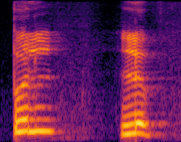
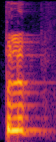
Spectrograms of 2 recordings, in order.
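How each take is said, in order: First: "पुलुप" slow and high, split as पुल, लुप; syllable by syllable. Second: Said in the usual way. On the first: Shown as a demonstration. Teacher showing children two syllables, syllable by syllable. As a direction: break "पुलुप" into two raised beats. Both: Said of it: "इसमें भी दो syllable".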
